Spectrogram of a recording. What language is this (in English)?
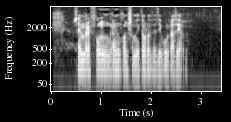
Galician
